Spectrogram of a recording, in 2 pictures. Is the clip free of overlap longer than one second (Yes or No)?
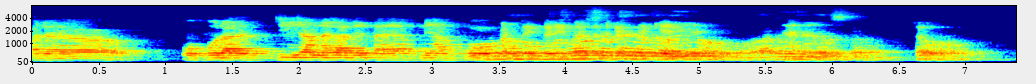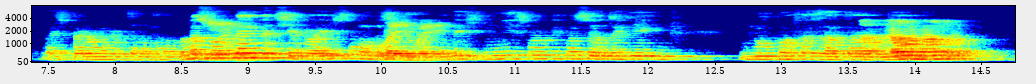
No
